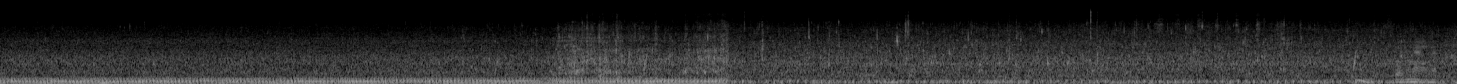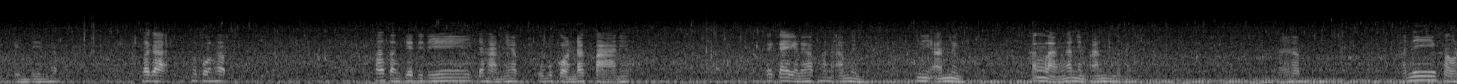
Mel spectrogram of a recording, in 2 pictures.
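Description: Floodwater rushes steadily.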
